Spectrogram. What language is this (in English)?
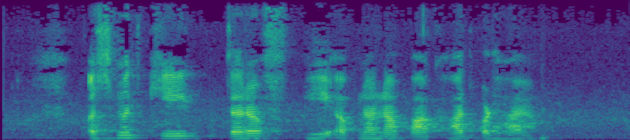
Urdu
